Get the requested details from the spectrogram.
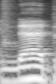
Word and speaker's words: Gned: I play Ned the Destroyer, who is a forest gnome wizard, and he's spelled G-N-E-D. – Yeah, G-N-E-D, yeah, the G is silent though,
